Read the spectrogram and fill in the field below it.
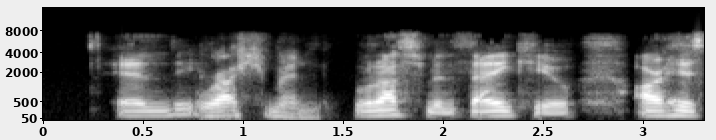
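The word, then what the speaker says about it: Rutschman: Dingler and Rashman, how do you pronounce his name? Andy Rushman.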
